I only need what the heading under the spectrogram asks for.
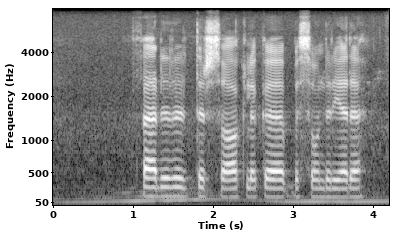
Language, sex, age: Afrikaans, male, 23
